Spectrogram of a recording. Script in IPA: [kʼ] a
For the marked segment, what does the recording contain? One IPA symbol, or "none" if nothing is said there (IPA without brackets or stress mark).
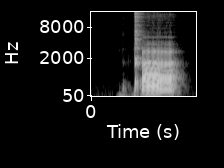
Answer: kʼ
